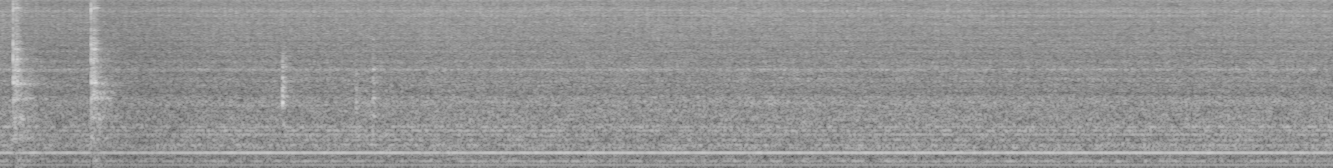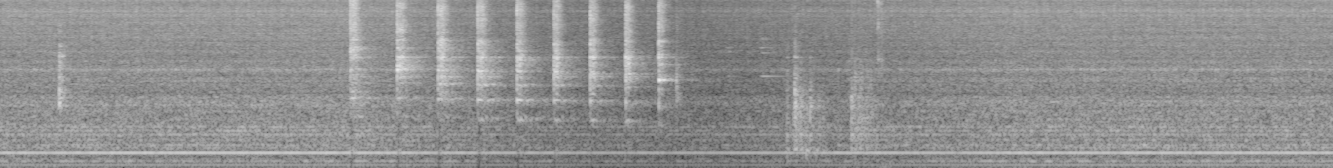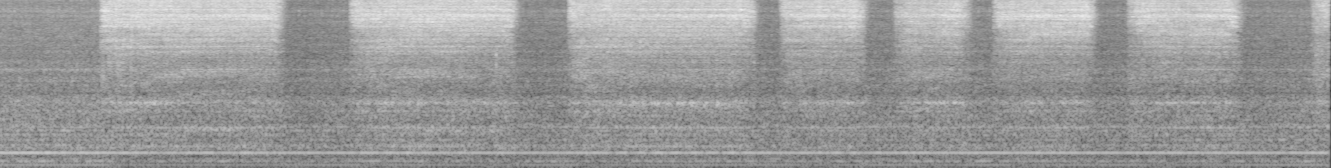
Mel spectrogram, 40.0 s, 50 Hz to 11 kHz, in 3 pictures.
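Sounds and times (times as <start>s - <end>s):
wood rasping on sanding belt: 27.7s - 29.6s, 30.2s - 39.2s
belt sander humming: 27.7s - 39.9s.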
